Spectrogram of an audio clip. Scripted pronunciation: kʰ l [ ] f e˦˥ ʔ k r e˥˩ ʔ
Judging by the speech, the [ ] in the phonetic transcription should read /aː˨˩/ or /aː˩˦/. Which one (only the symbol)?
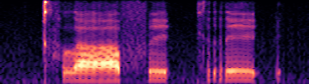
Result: aː˩˦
